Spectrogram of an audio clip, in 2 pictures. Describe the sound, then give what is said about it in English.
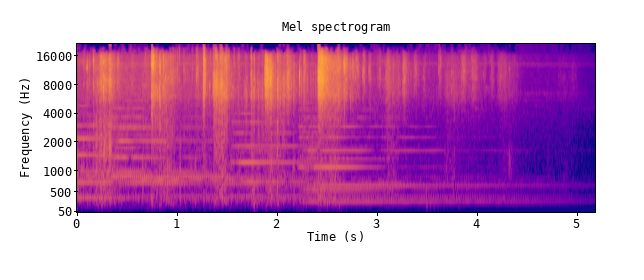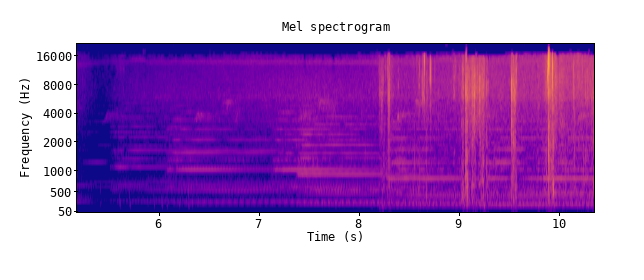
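Church bells ring faintly in overlapping peals, heard from a town's railway station on a breezy Sunday, their tones hanging and fading, dying away briefly in the middle before the ringing picks up again; no one speaks. “The bells are just faintly still ringing in the background.”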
